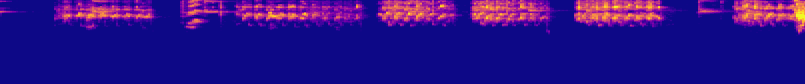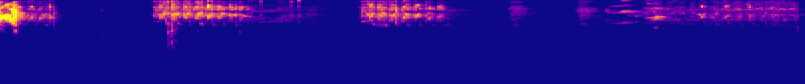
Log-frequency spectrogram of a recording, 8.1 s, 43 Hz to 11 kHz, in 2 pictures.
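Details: Budgerigar chick of the recessive pied variety, born early June 2020, during feeding by its mother: short, harsh buzzy rasps about half a second long, repeated in a steady series with brief silent gaps and one sharper squeak.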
